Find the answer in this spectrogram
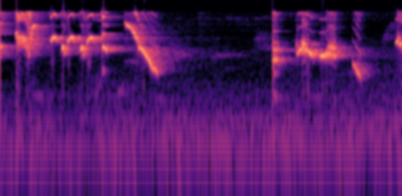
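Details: Black-breasted Oriental magpie-robin singing: a quick run of high chirps ending in a long downward-sliding whistle, a brief silence, then another burst of buzzy, falling notes.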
